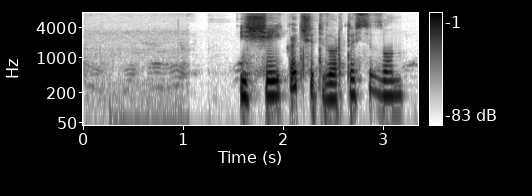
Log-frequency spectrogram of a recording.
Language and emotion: Russian, neutral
